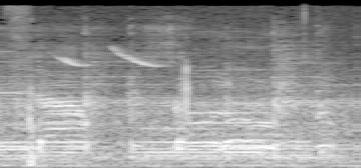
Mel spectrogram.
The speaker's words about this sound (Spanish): ahí llegaron los pajaritos amigos.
